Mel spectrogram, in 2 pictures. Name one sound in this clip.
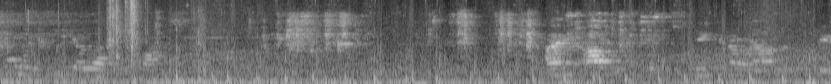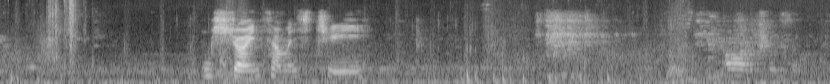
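Footsteps patter quickly on grass and dirt.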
